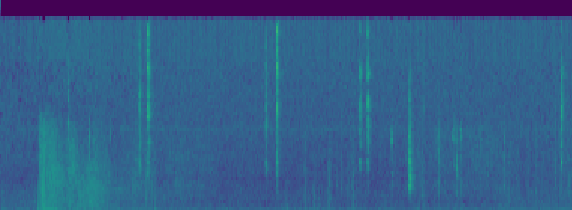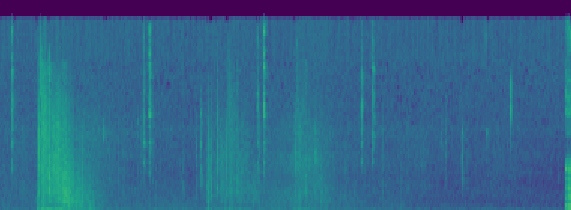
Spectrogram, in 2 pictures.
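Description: Naval guns fire on a destroyer during a sea battle in Ultimate Admiral Dreadnoughts: one heavy booming salvo, then a second softer burst a couple of seconds later, over a steady low rumble of background noise.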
